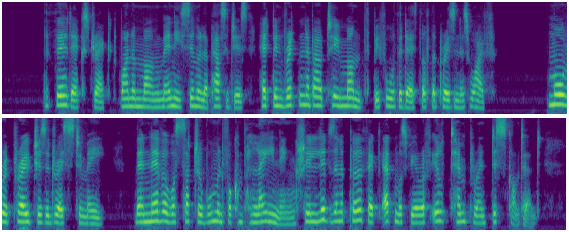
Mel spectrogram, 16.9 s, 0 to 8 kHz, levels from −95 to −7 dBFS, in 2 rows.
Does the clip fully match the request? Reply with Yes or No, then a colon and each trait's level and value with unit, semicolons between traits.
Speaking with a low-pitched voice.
No: high, 210 Hz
